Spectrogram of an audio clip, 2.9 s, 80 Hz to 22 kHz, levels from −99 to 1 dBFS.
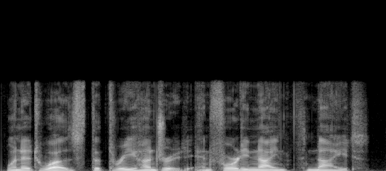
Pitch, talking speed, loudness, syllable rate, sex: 130 Hz, 205 wpm, -19 LUFS, 4.5 syllables/s, male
